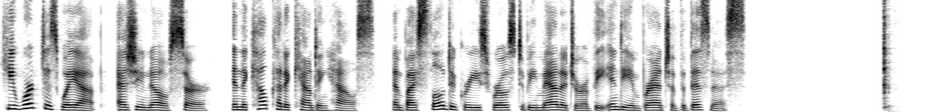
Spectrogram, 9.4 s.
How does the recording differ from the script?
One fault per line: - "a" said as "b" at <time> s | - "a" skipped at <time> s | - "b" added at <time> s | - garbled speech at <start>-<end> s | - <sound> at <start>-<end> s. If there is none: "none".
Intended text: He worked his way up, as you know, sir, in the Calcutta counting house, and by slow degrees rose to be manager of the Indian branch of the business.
- thud at 8.8-9.0 s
